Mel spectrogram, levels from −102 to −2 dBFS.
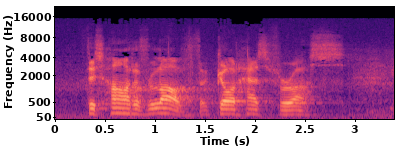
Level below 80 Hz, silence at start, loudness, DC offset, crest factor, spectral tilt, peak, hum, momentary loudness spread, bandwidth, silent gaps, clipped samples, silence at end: -60 dBFS; 0 s; -26 LUFS; under 0.1%; 20 dB; -3.5 dB/octave; -8 dBFS; none; 11 LU; 15.5 kHz; none; under 0.1%; 0 s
